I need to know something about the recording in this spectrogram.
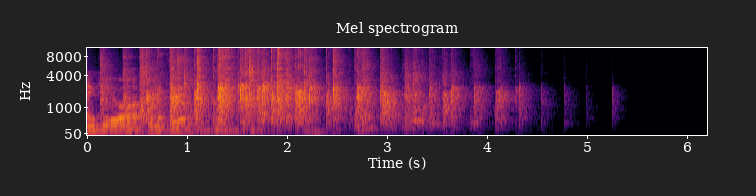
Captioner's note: applause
